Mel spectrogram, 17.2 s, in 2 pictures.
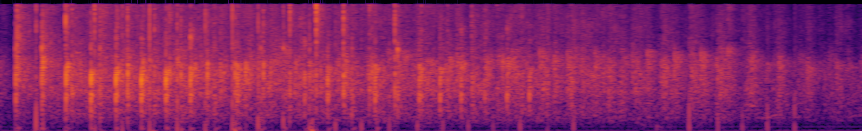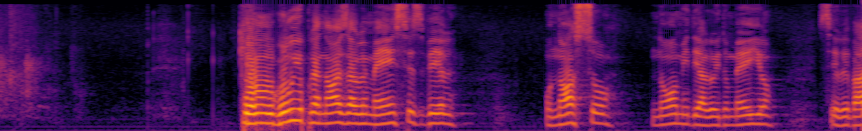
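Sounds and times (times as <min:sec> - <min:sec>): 
audience applause: 0:00.0 - 0:09.2
speech: 0:11.0 - 0:13.2, 0:14.1 - 0:17.2.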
